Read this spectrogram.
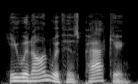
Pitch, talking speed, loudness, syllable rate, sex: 140 Hz, 260 wpm, -18 LUFS, 5.6 syllables/s, female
